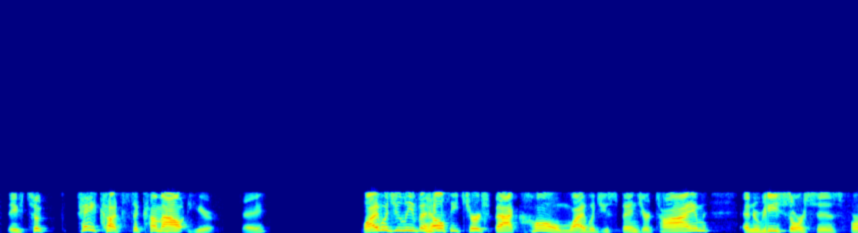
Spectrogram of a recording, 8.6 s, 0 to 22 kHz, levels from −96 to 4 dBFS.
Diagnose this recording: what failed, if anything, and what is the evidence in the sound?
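The failure is at the network stage: packet loss filled with silence. The speech drops out twice, at 4.64 s and at 7.66 s, each gap lasting 20 ms, which fits a single lost 20 ms packet replaced by silence. The receiver inserted nothing to conceal the loss, so each gap starts and ends abruptly. On a waveform these show as flat-line notches. On a spectrogram they are narrow vertical blank stripes across the telephone band, which ends at 4 kHz because of the G.711 coding.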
